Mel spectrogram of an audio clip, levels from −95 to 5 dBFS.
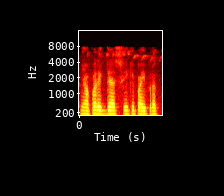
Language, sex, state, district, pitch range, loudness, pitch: Hindi, male, Uttar Pradesh, Shamli, 140-155 Hz, -16 LUFS, 145 Hz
